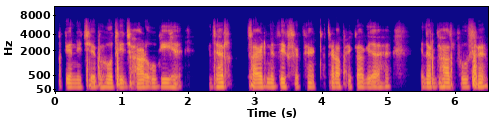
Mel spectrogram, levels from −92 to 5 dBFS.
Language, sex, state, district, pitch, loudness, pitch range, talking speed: Hindi, male, Bihar, Gopalganj, 115 Hz, -19 LUFS, 115-120 Hz, 195 wpm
